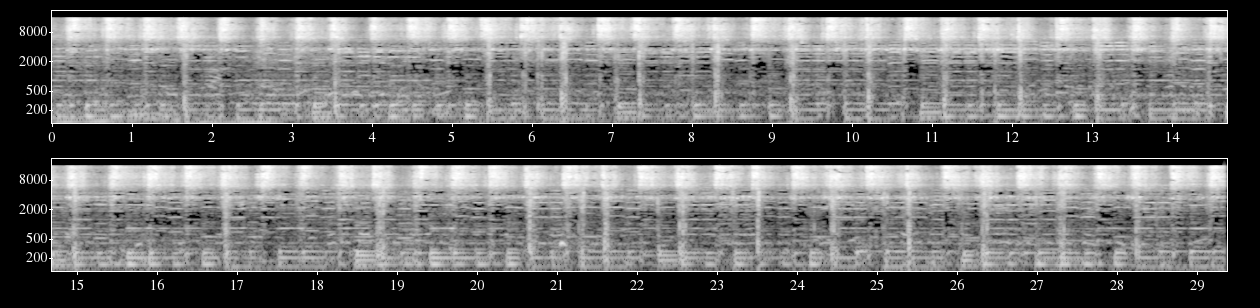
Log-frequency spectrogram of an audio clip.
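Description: Many hand-held gourd rattles shaken together in a steady beat, about two to three strokes a second, over a violin and guitar playing a Huastecan dance tune.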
